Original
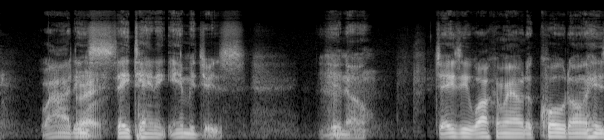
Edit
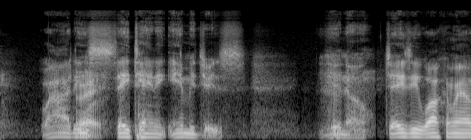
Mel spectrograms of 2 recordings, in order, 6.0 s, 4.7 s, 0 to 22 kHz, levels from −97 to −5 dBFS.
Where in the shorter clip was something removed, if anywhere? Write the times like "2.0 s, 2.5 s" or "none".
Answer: 3.7 s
